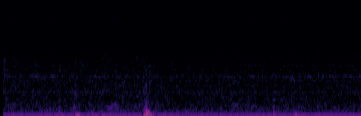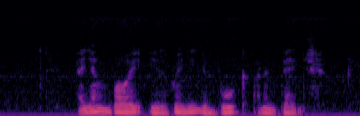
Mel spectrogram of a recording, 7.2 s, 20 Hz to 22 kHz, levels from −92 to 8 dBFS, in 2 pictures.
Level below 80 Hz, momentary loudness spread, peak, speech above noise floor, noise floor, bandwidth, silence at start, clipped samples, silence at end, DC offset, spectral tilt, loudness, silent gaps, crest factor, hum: -66 dBFS; 23 LU; -26 dBFS; 29 dB; -68 dBFS; 12.5 kHz; 0.75 s; under 0.1%; 0.4 s; under 0.1%; -9 dB/octave; -41 LUFS; none; 18 dB; none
